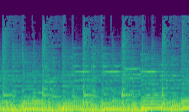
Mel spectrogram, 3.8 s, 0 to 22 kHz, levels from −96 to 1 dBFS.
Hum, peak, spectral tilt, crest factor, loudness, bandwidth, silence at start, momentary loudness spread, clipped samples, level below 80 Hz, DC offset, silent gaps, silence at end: none; 0 dBFS; -7 dB/octave; 12 dB; -15 LUFS; 13 kHz; 0 s; 1 LU; under 0.1%; -14 dBFS; under 0.1%; none; 0 s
